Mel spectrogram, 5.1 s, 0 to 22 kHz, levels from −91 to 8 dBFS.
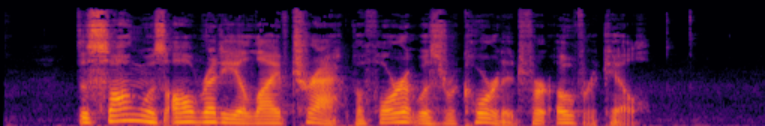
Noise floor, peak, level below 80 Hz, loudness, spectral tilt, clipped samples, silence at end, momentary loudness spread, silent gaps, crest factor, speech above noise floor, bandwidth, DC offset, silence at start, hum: -56 dBFS; -2 dBFS; -46 dBFS; -19 LUFS; -4.5 dB/octave; under 0.1%; 0.85 s; 9 LU; none; 18 dB; 37 dB; 16 kHz; under 0.1%; 0.5 s; none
